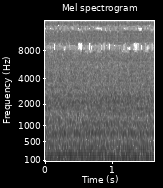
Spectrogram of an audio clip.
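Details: 2006 Land Rover LR3 idling, charging voltage reading 14.1: even, steady idle with a smooth low hum, no knocks, misses or whine; engine sounds healthy.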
